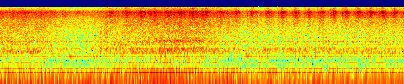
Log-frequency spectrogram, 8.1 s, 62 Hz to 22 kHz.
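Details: ZAZ Tavria, front wheels jacked up, simulating driving on the spot in gears one to four: steady running with no gearbox whine, which appears only in fifth gear at 80–83 dB.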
